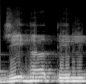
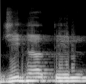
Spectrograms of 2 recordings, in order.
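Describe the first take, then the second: No difference in how they are said.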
